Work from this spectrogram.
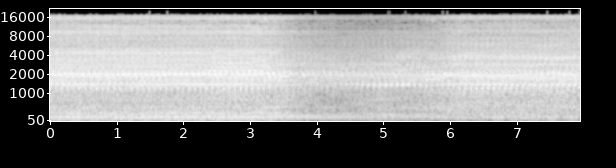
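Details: Nissan S13 engine idling with a fast, even high tick, about four a second, over the running noise; abnormal engine noise, cause unknown.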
